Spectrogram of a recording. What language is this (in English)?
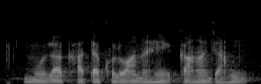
Chhattisgarhi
